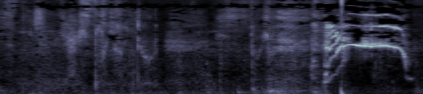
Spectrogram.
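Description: Hushed whispering, then about three seconds in a sharp click and a loud high-pitched squeal that rises quickly and is held for under a second, the loudest sound here.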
